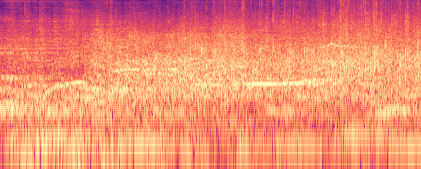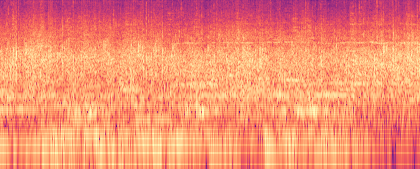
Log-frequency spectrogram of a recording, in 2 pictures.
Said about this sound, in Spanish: Entonces, vamos a recibir con un fuerte aplauso al diamante ejecutivo de la compañía,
